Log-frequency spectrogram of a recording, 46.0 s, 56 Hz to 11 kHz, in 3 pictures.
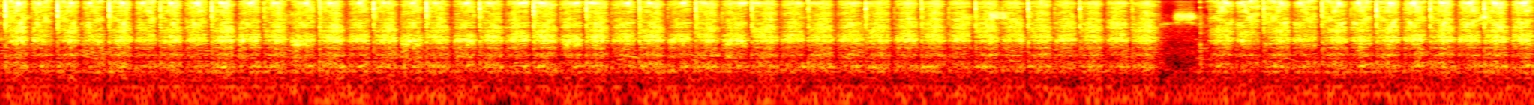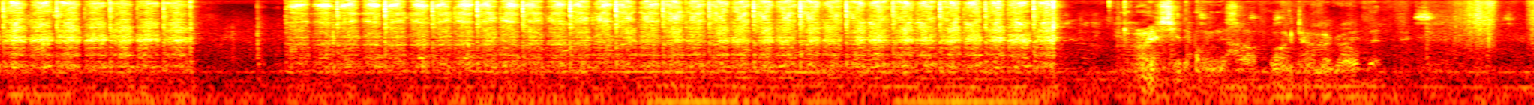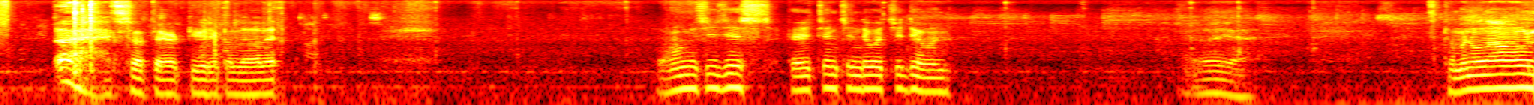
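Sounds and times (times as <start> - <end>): sharpening stone rasping on blade: 0.0 - 17.3, 18.2 - 26.0.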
